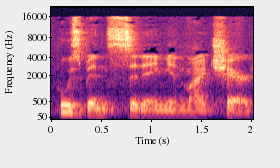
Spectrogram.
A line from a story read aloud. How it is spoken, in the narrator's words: he growled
